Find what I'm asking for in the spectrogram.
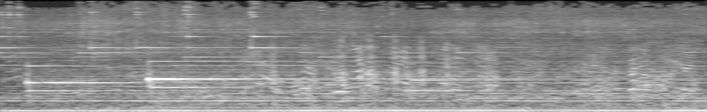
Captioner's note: crowd celebrating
